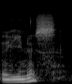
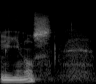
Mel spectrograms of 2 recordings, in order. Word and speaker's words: Linus: I speak Swedish it's heinous when I speak Finnish it's Lino's when I speak English its Linus and I really don't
